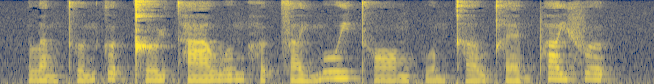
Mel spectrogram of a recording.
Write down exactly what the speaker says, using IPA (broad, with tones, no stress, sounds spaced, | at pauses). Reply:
l ɐ˨˩ n t̪ʰ ɵ˨˥ n k ɵ˧ t̚ kʰ ɵ˨˧ ɥ t̪ʰ aː˨˧ w ʊ˧ ŋ h ɵ˨ t̚ s ɐ˨ j m uː˥ j t̪ʰ ɔː˧ ŋ kʷ ɐ˨ m kʰ ɐ˨˥ w kʰ ɛː˨˩ n pʰ ɐ˥ j f ɵ˥ t̚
